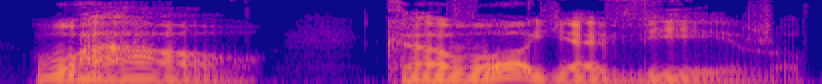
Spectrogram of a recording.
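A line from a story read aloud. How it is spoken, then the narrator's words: Drawling. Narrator (Russian): протянул он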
